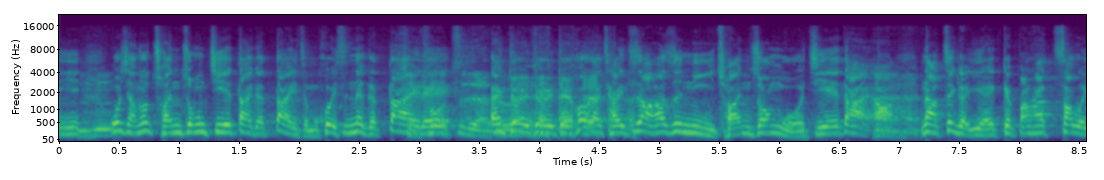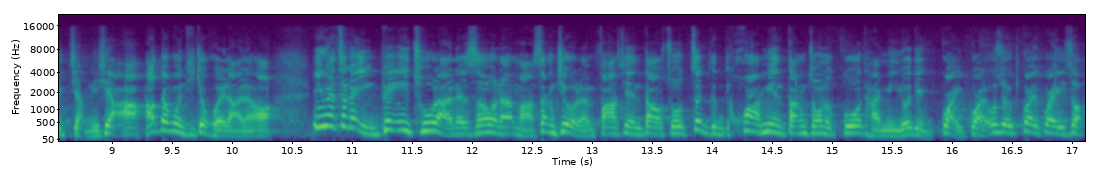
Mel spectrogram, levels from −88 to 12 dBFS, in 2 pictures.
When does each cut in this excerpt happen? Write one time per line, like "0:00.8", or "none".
none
